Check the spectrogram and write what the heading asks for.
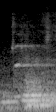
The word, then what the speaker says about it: Tóth: Tóth is the pronunciation. Yeah. From Hungary. Hello everyone and welcome, and I'm happy that you stayed for the second day as well. My name is Tóth.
